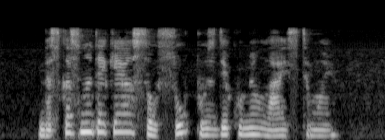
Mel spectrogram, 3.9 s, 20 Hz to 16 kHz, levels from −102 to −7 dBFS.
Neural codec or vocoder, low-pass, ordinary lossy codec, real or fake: none; 7.2 kHz; MP3, 64 kbps; real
